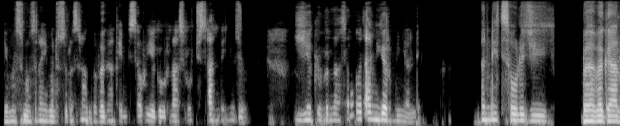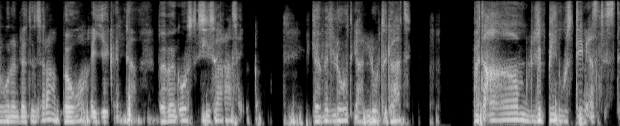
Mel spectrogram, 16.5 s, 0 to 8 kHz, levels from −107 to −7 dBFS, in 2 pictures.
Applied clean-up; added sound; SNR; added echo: neural mask model Resemble Enhance denoiser.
